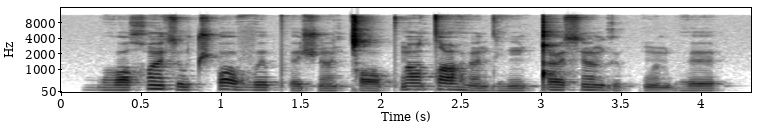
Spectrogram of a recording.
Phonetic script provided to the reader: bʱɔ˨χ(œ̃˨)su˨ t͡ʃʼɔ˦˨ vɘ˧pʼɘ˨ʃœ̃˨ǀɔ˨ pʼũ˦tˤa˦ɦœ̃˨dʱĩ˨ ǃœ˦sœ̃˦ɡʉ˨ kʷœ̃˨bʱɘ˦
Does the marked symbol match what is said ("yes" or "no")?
no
